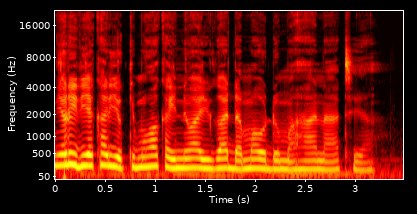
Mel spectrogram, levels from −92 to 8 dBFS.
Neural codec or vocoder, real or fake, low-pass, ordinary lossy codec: none; real; none; none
